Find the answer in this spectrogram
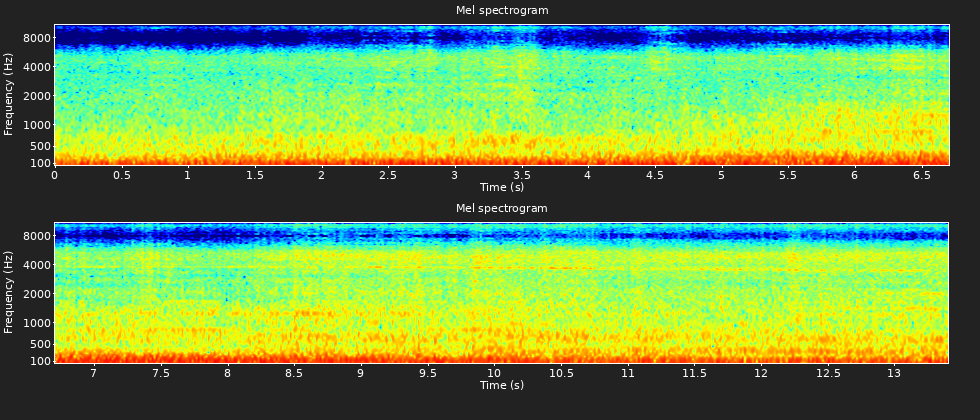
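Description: BNSF double-stack container train rolling past close by: a loud, steady rumble of steel wheels on rail. Near the end the rear distributed-power diesel locomotives come by, adding their engine drone.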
